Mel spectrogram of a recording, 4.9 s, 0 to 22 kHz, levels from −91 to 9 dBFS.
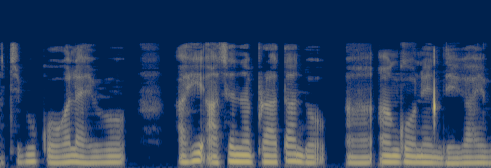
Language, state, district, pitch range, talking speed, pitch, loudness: Idu Mishmi, Arunachal Pradesh, Lower Dibang Valley, 135-155 Hz, 95 wpm, 145 Hz, -25 LUFS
